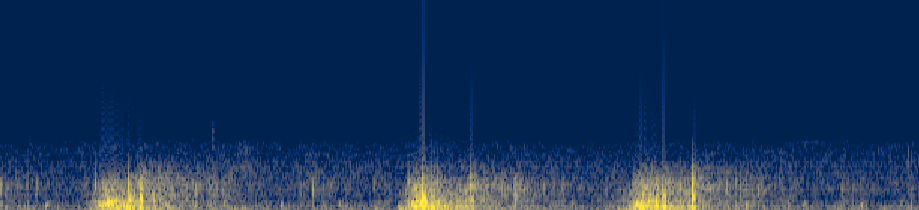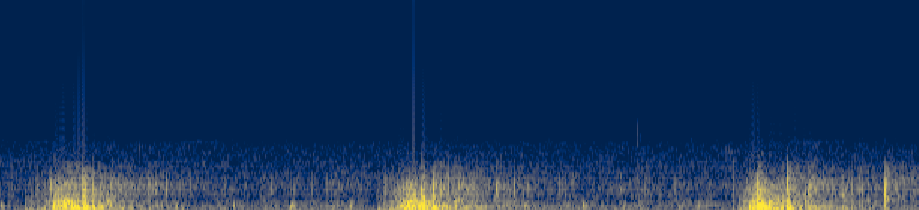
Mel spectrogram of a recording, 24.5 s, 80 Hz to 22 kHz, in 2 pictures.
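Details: Regular mechanical ventilator breaths, about 15 a minute, with crackles heard over the chest of a ventilated patient during each breath.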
